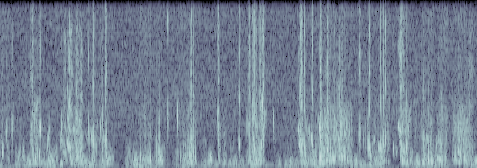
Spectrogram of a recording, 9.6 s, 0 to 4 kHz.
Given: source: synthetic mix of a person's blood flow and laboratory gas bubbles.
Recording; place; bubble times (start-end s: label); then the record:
Doppler ultrasound of blood flow; precordium
0.00-0.28 s: bubbles
0.59-0.93 s: bubbles
1.19-2.19 s: bubbles
2.77-3.06 s: bubbles
3.10-3.26 s: bubbles
3.33-3.38 s: bubbles
3.52-3.96 s: bubbles
4.33-4.54 s: bubbles
4.75-4.84 s: bubbles
4.90-5.34 s: bubbles
5.43-5.52 s: bubbles
5.94-7.07 s: bubbles
7.16-7.48 s: bubbles
7.52-8.24 s: bubbles
8.42-8.98 s: bubbles
9.03-9.47 s: bubbles
From the record:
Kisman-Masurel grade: 444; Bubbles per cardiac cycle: continuous sound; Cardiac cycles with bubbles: 100%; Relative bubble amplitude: maximal (0.775 to 0.999); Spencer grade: 4 (maximum detectable bubble signal sounding continuously throughout systole and diastole of every cardiac period, and overriding the amplitude of the normal cardiac signals); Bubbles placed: only in the low amplitude regions of the cardiac cycle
